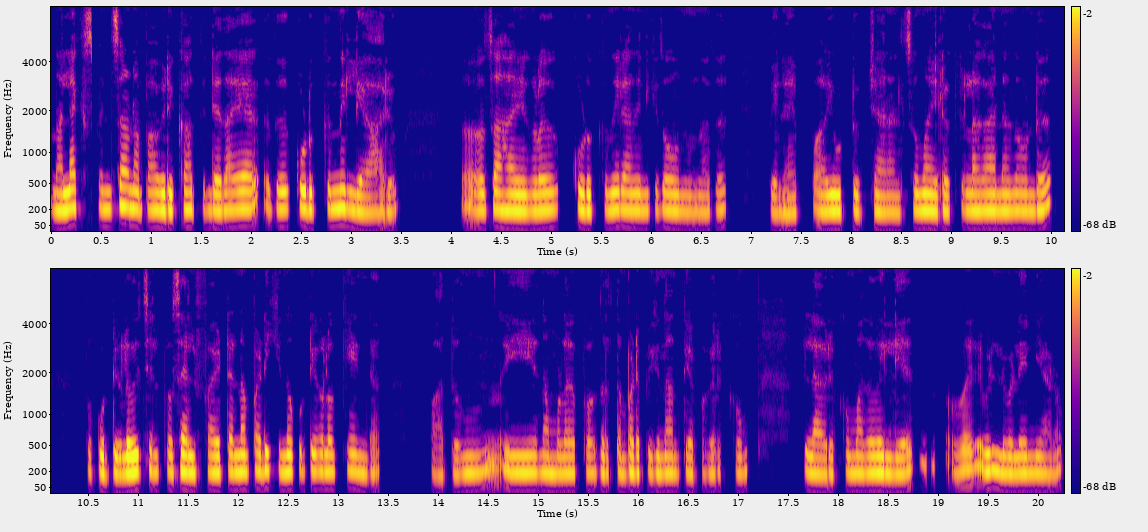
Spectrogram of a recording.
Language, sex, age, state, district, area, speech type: Malayalam, female, 30-45, Kerala, Palakkad, rural, spontaneous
